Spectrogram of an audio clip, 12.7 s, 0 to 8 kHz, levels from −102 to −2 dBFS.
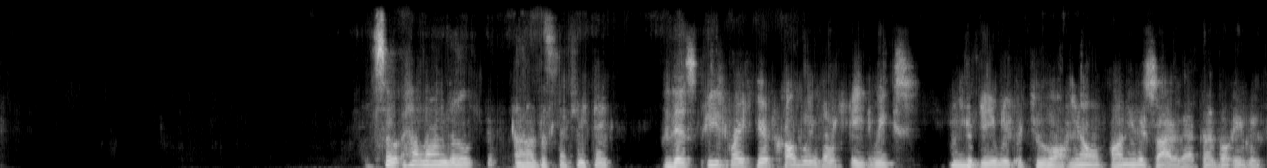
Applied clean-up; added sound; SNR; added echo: neural mask model Resemble Enhance denoiser.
